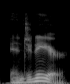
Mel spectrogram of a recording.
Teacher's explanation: Practice that falling tone and pay attention to word stress, like engineer, stress on the end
